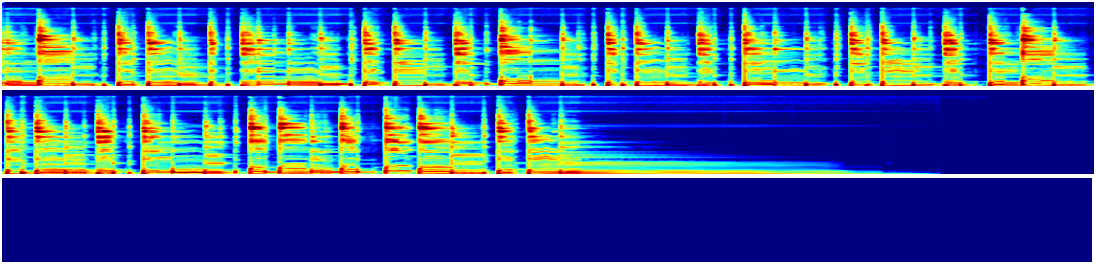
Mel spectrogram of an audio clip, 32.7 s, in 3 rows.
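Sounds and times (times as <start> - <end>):
electric guitar: 0.0 - 20.2.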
